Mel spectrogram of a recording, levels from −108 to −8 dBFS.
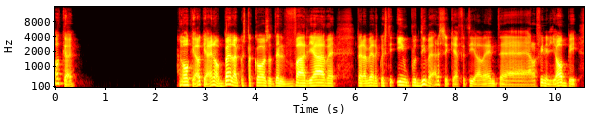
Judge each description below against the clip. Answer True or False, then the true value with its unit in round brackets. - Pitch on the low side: True (115 Hz)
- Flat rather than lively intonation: False (4.4 semitones)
